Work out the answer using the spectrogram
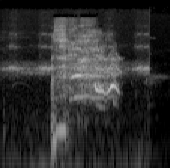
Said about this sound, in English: Oh, you want to play those crickets again?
